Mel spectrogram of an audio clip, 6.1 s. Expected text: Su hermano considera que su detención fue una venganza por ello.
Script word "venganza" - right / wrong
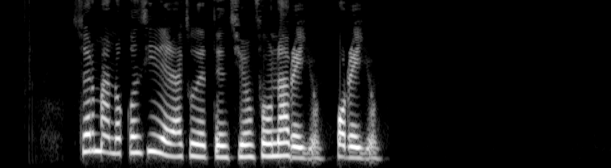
wrong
